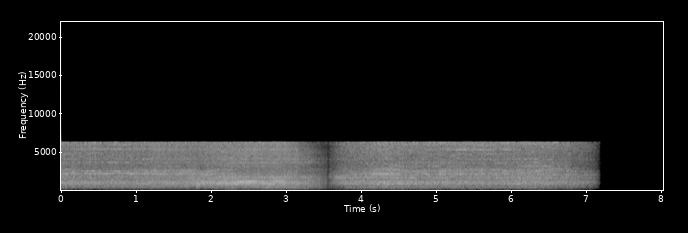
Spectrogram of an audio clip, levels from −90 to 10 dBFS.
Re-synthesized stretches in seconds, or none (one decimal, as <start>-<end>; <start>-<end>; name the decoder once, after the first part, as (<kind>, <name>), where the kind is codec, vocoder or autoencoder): 1.2-1.9 (codec, ZipCodec); 2.3-3.8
